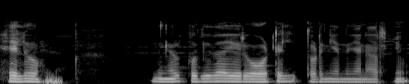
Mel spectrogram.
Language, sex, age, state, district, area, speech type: Malayalam, male, 30-45, Kerala, Wayanad, rural, spontaneous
